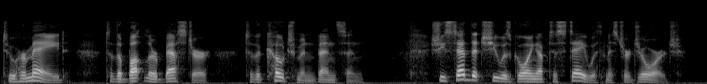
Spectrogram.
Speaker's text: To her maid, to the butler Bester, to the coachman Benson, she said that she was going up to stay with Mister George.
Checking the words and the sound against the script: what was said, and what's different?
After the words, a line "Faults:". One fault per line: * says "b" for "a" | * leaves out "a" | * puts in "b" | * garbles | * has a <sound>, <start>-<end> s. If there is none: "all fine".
To her maid, to the butler Bester, to the coachman Benson, she said that she was going up to stay with Mister George.
Faults:
all fine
